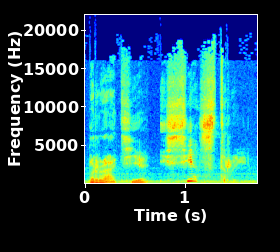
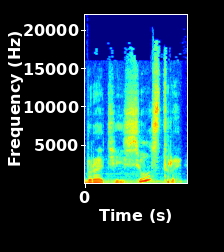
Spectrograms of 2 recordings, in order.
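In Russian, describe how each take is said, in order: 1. Ударный гласный в sestry звучит как 'e'. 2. Ударный гласный в sestry звучит как 'o'. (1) "Вообще-то говоря" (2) "сегодня священники говорят «братья и сестры»"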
